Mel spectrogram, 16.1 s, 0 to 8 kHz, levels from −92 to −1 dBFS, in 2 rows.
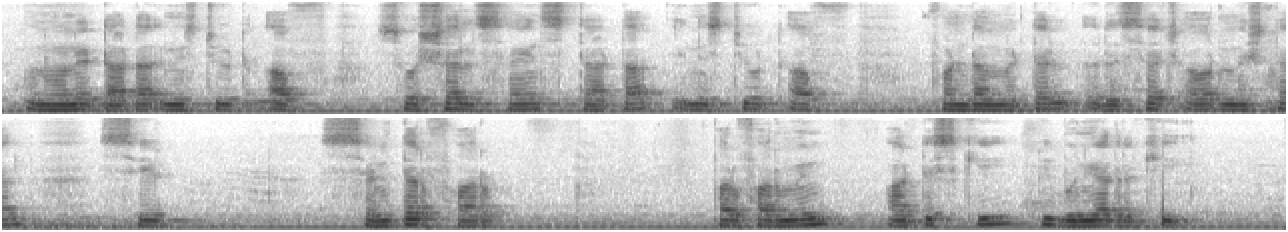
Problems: none marked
